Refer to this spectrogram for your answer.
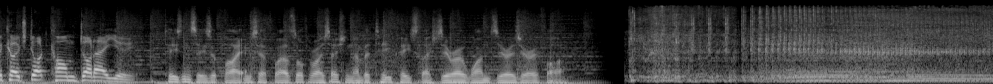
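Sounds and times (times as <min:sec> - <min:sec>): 
speech: 0:00.0 - 0:05.8
small engine running: 0:06.2 - 0:09.9.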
